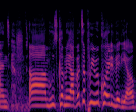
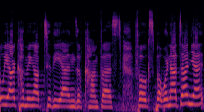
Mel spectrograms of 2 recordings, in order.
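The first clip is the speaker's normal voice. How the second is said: normal talking voice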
